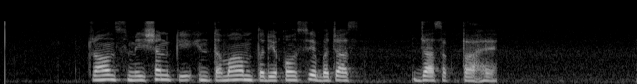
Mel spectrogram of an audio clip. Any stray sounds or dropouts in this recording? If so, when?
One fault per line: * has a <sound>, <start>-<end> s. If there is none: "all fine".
all fine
